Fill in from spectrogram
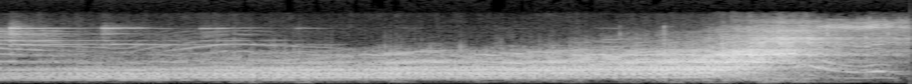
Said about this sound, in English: That's the fire bell.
